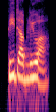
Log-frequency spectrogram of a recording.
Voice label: "PWR", Indian; Dictionary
